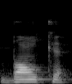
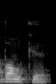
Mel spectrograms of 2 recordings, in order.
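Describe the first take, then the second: First: The vowel is nasal with no separate n. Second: The vowel is followed by an audible n. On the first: The speaker calls it right. "c'est banque" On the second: The speaker calls it wrong. "On ne dit pas banque"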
